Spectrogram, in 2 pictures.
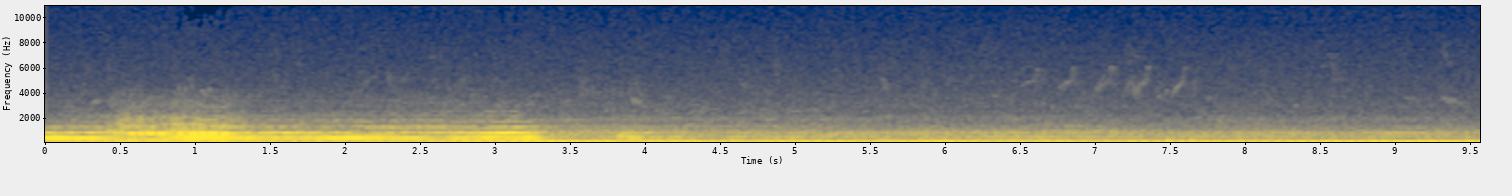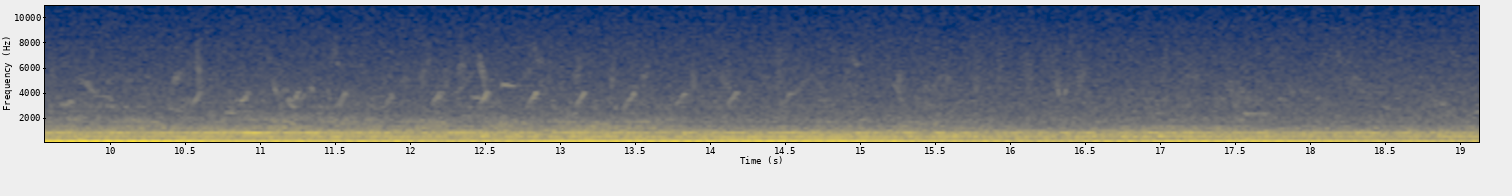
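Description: Diesel locomotive's horn sounding one chord-like blast of about three and a half seconds, over the steady low drone of the locomotive's engine, which slowly grows fainter as the train runs on.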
